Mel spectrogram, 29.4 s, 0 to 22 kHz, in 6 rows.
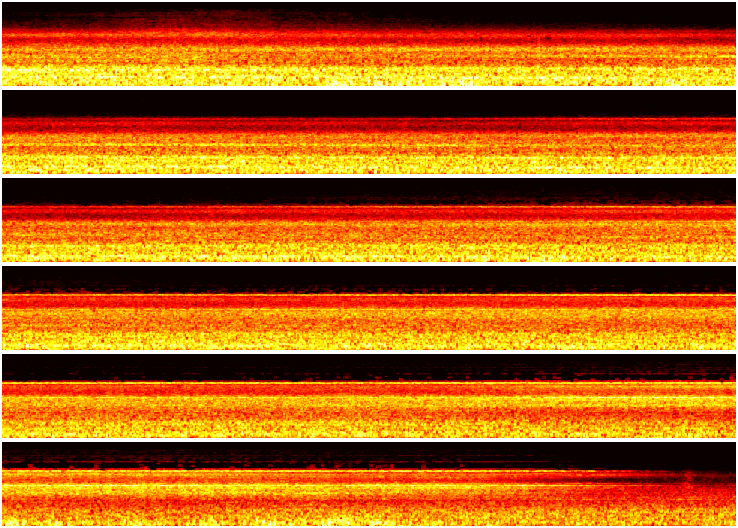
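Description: W7 series Shinkansen train decelerating to a stop: its motor whine falls in pitch over the first few seconds under the running noise, then a high, steady brake squeal builds over the last ten seconds and cuts off suddenly as the train halts near the end.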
